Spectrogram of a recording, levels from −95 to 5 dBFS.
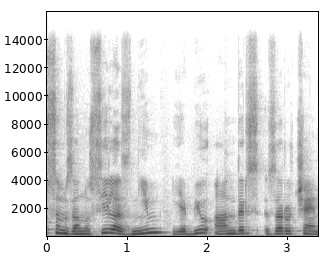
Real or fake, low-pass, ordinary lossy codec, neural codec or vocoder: real; 14.4 kHz; none; none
